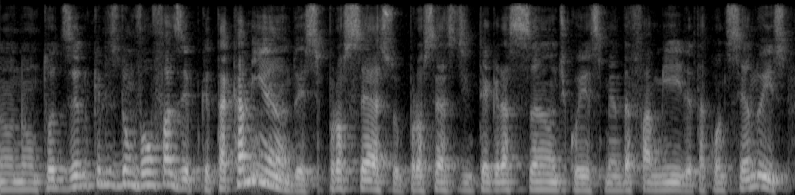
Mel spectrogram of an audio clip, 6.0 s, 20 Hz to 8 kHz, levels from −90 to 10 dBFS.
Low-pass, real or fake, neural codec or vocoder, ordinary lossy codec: 7.2 kHz; real; none; none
